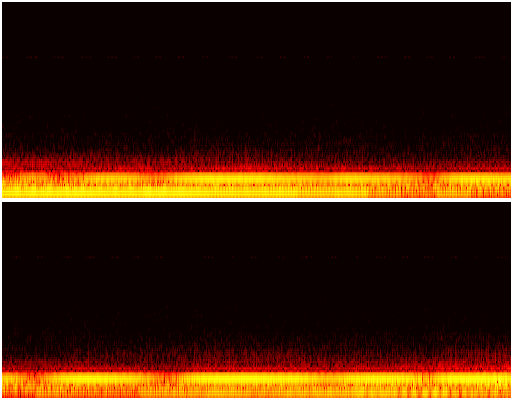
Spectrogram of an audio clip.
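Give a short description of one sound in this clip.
A singing bowl rings with a steady, swelling hum.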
